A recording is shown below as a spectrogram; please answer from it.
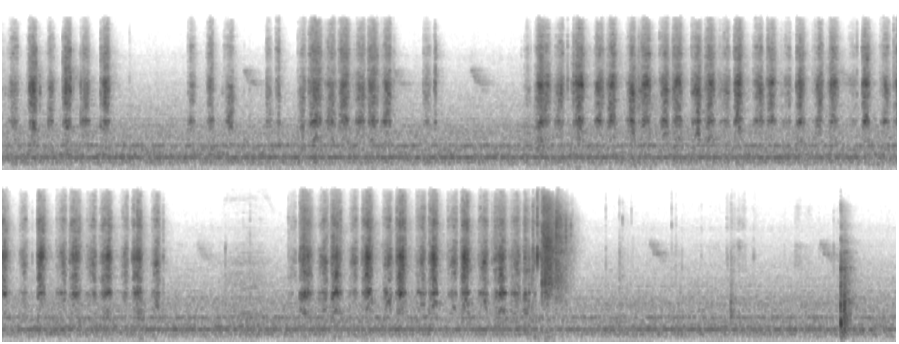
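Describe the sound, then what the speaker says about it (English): A small handsaw cuts through a plastic clothes hanger in quick, close back-and-forth strokes, coming in several bursts separated by short pauses, with a faint steady hum underneath and no talking. "I'm going to saw it to take it out."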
